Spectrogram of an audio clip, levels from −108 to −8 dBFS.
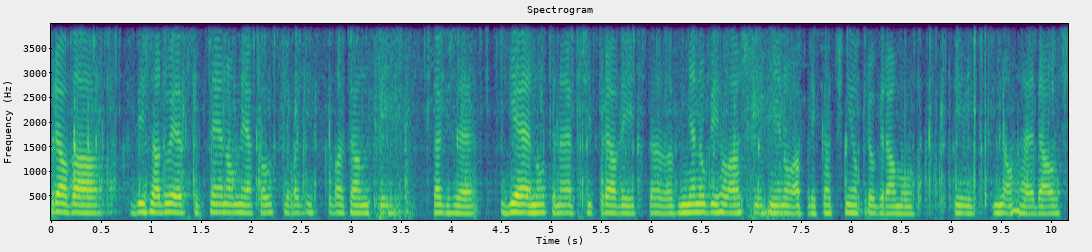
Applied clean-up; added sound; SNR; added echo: neural mask model RNNoise.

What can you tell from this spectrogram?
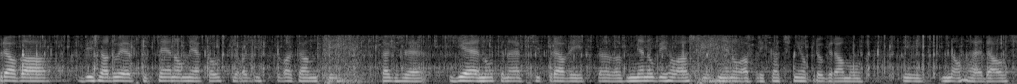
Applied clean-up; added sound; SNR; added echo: none; Gunshot, gunfire + Boiling; 11 dB; none.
